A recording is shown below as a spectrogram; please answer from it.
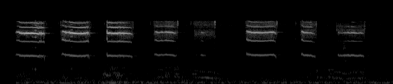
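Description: A mouse gives eight short, high, nasal squeaks, evenly spaced about twice a second, each a steady tone with bright overtones. The background is quiet.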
